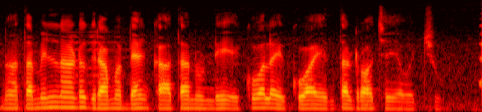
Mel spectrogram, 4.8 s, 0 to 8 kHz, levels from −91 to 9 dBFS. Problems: constant background noise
